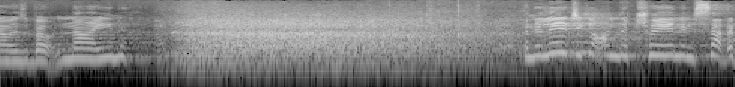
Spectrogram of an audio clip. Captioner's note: audience laughing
